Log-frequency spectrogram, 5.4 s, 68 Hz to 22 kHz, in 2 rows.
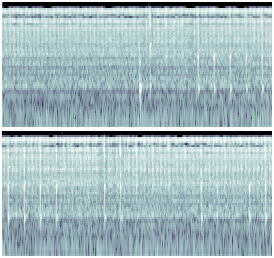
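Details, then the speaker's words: Petrol engine idling with irregular sharp pops and stumbles about three a second; ignition coils confirmed working (cylinders 1 and 4 checked), yet misfire persists, cause unknown. "hear the sound, there is already ignition, so the coils are working, but unfortunately, there is an intense noise in the vehicle. there is a misfire now, there is an atmosphere like this."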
